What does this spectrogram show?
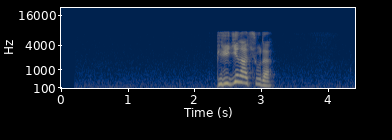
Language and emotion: Russian, angry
